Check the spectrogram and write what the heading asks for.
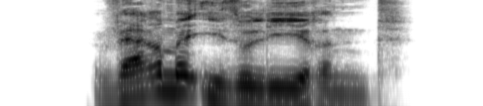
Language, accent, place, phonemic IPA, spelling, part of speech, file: German, Germany, Berlin, /ˈvɛʁməʔizoˌliːʁənt/, wärmeisolierend, adjective, De-wärmeisolierend.ogg
- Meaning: heat-insulating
